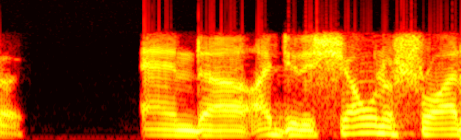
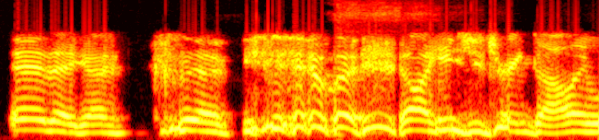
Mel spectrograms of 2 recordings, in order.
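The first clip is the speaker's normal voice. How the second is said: smug husband; 10 semitones higher than usual. Retold or imitated. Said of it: "I come back and go".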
